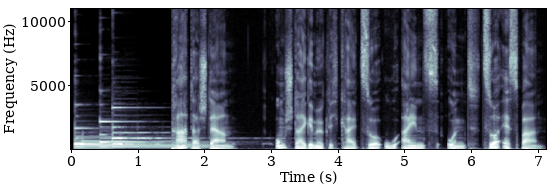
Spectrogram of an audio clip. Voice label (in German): stadionansage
